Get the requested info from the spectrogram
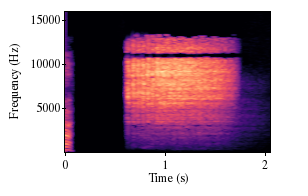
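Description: A steady hiss about a second long, standing in as the house gecko's (cicak) animal sound. It starts half a second in and cuts off abruptly.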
